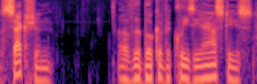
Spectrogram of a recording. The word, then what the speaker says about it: Ecclesiastes: however you say it. I believe it's pronounced Ecclesiastes.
